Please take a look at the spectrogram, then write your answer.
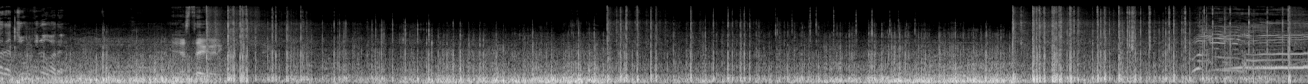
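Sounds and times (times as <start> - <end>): low rumble: 0.0 - 7.1
fireworks bangs and crackles: 0.0 - 13.0.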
